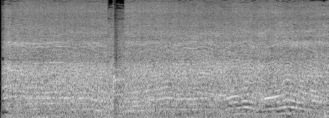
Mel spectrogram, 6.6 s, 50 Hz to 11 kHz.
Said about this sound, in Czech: Zvuci mešalica, bušilica i čekića koji se prelamaju sa zvucima motora automobila svakodnevna su slika centra Novog Pazara, gde je, po našoj proceni, oko 20 radnika već završilo grube radove do gradnje Fakulteta za islamske studije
